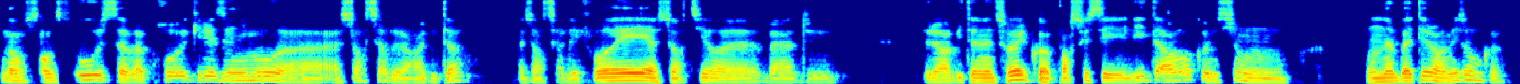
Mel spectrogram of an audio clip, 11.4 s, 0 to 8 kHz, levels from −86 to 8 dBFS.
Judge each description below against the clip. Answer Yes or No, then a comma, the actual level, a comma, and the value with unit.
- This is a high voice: No, low, 125 Hz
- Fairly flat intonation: No, average, 3.8 semitones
